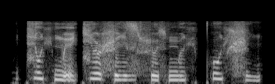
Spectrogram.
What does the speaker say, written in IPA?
t͡ɕ o˦˨ ç m ḛ˨ t͡ɕ ʉ˦˨ ʂ i˨ z ɬ ʉ˨ s m ʉ˨ ç pʰ u˦ ç ʂ i̤˨

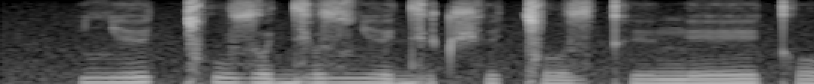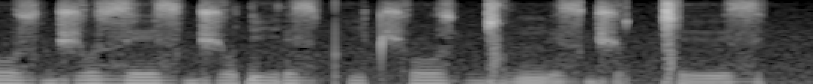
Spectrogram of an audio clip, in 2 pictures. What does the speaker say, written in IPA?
ʎ ɪː ǀʰ u z ʊ dʲ o z ʎ ɪː dʲ o t͡ʃʰ ɪ ǀ ʊ z kʰ ɪː ŋ eː kʰ oː z d͡ʒ ʊ z e z d͡ʒ o ɗ i ɾ ɪ z pʰ i t͡ʃʰ oː z ɡ͡ǀ ʊ ŋ ɪː z d͡ʒ o ǀ ɪː z

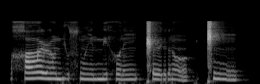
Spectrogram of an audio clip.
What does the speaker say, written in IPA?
χ ʌː ɭ õ bʲ ø sʷ ĩː mʲ ə h o ɾ ĩː ǁ ø r õ | ǁ ĩ

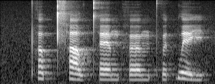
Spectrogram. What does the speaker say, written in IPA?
pʰ ɐ˨˥ p̚ t͡sʰ aː˨˩ w t̪ʰ ɛː˨ m h œː˨ m pʰ ɵ˨˥ t̚ w e˨ j

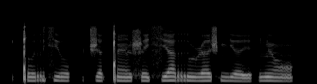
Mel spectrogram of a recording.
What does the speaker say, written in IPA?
ǃ ʊ r sʲ o | t͡ʃ ɜ ǃ ɛ̃ ɪ̯ ʂ e sʲ a r u ɭ ɜ ʃ nʲ ɜ ɪ̯ | lʲ ɔ̃

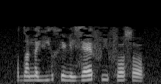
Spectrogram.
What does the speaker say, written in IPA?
dˤ æ n o vʲ o x e ɳ i z æ f i f u sˤ u

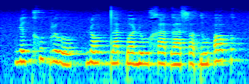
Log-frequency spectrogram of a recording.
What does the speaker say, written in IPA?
ɳ ɘ ɡ x u ɡ ɭ o | ɳ ɔ ɡ d a ɡ͡b ɒ ɳ u x a ɡ a s ɒ ɗ u ʔ ɒ ɡ

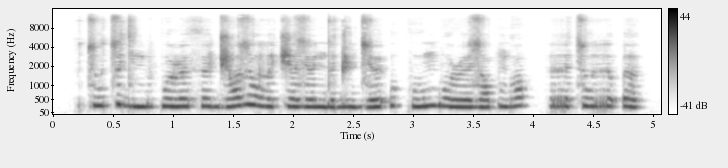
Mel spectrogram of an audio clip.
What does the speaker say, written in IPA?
t͡s u t͡s ʊ dʲ o m b ø p u ɭ ø θ ø d͡ʒ ɔ z o l ʊ t͡ʃ ə z ø n d o dʲ o ɳ d͡z ø ʔ u k u m b o ɹ ø z ɔ p ŋ ɡ ɔ | r ə t͡s u r ʊ ʔ ə

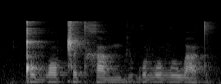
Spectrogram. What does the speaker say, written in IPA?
ǃ o m b ɔ ǁ ɛ t x a v m b i ɡʷ œ v o v ʊ w a t

